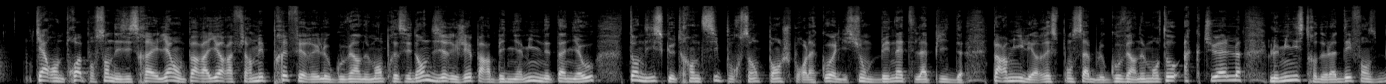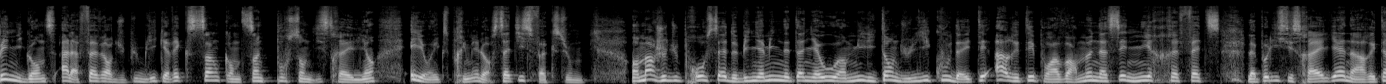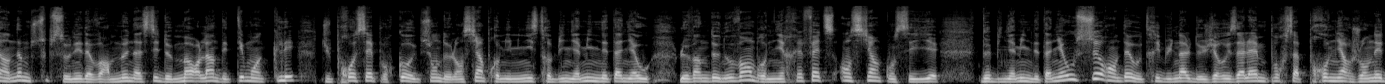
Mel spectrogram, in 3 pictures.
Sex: male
